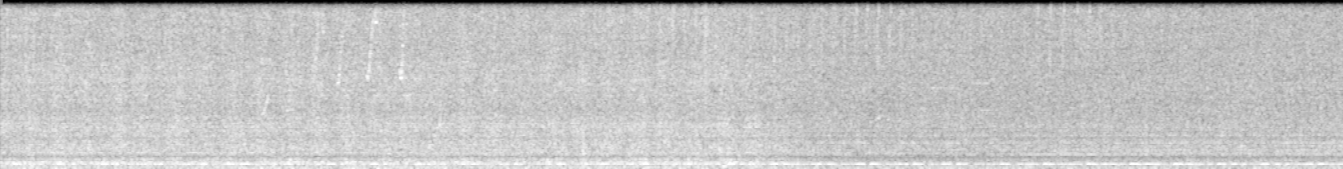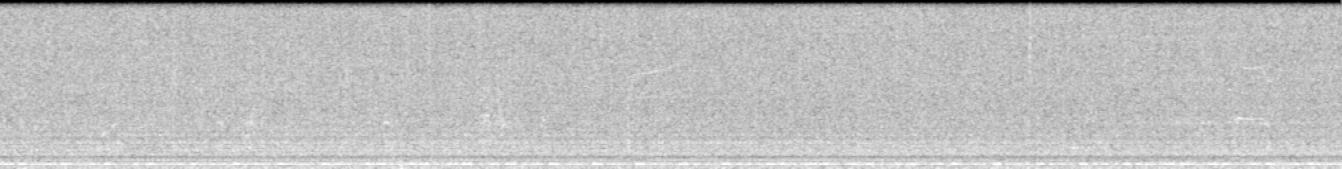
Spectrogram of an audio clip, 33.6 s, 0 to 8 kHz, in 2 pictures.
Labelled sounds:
24.7	25.1	killer whale, southern resident, 4.5 to 4.7 kHz

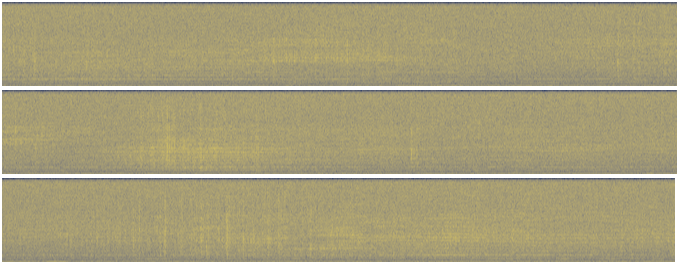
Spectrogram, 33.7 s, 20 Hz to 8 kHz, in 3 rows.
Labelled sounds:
27.5	28.7	vessel noise, 1.2 to 2.5 kHz

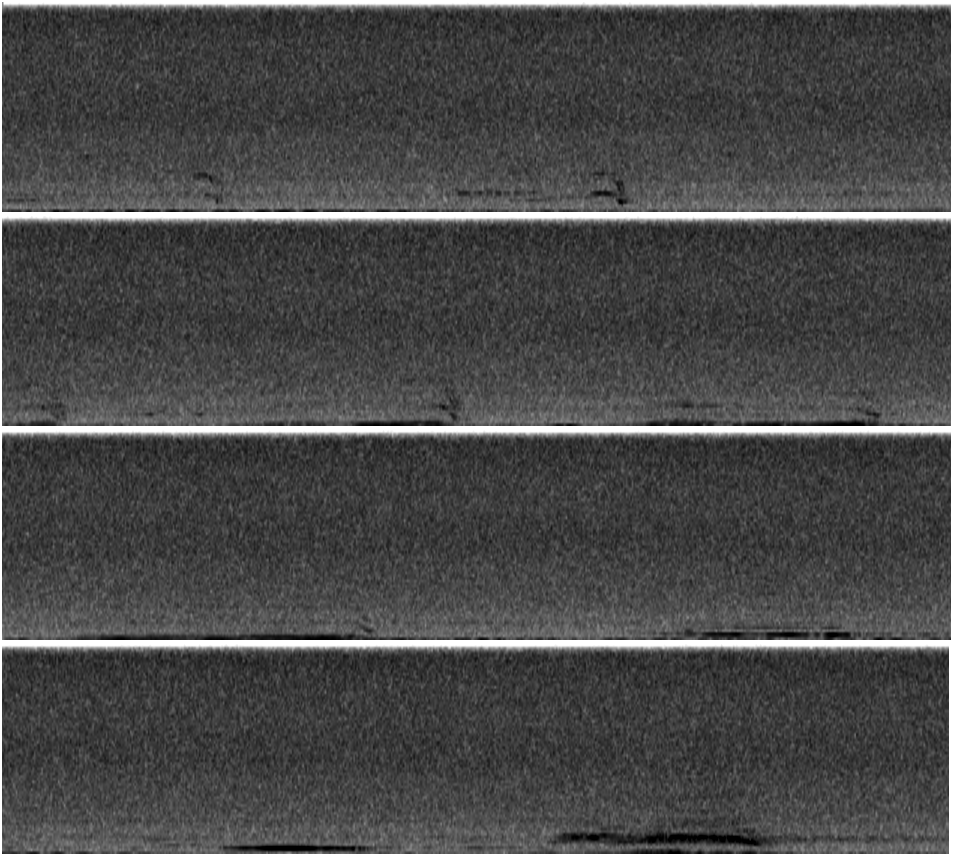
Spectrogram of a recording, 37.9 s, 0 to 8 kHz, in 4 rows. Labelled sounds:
16.1	16.4	humpback whale, 0.80 to 0.99 kHz
34.1	34.4	humpback whale, 0.80 to 0.83 kHz

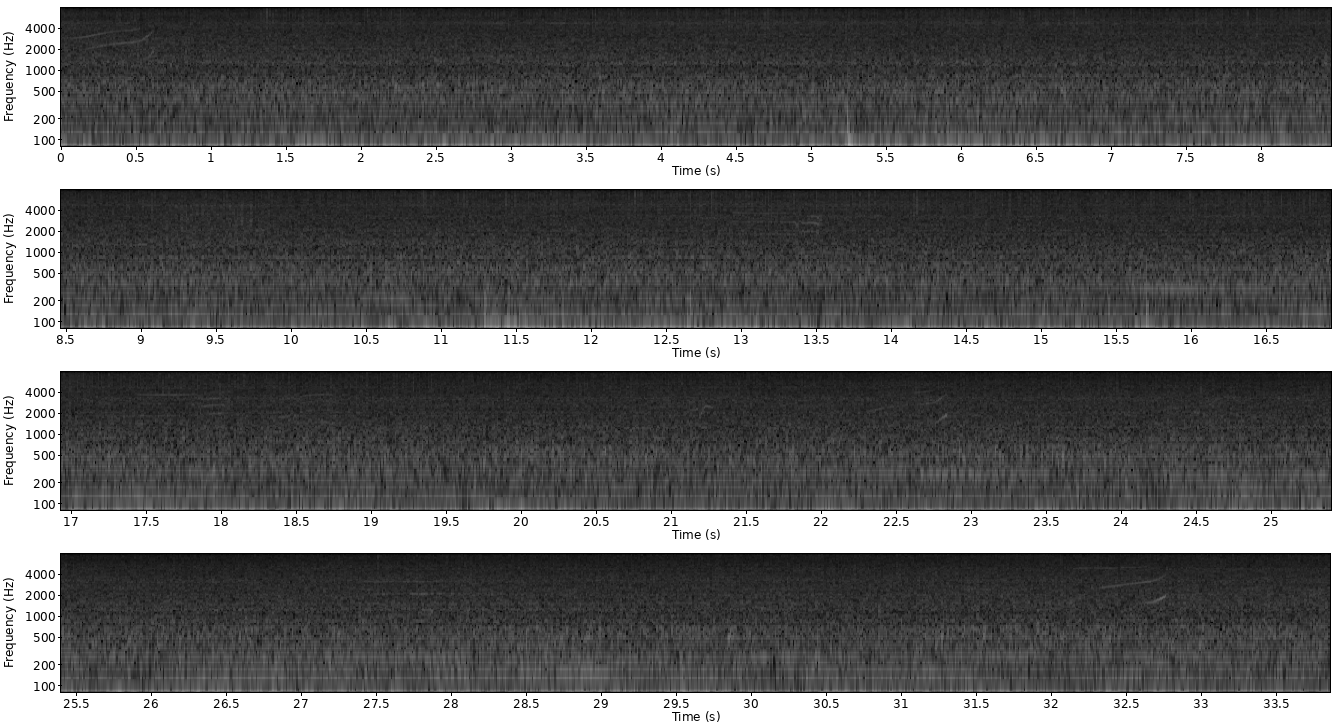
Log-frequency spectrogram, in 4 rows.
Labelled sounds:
0.0	0.7	killer whale, 1.8 to 3.9 kHz
32.3	32.8	killer whale, 1.6 to 5.1 kHz

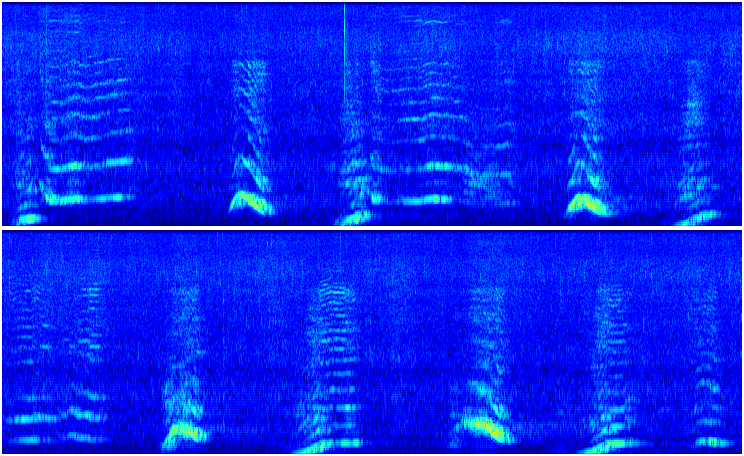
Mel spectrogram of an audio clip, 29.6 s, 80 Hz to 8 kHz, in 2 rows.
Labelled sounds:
0.9	2.7	humpback whale, 0.78 to 6.3 kHz
4.6	5.4	humpback whale, 0.78 to 3.6 kHz
6.8	10.2	humpback whale, 0.78 to 6.2 kHz
11.3	11.8	humpback whale, 0.78 to 1.9 kHz
13.7	14.0	humpback whale, 1.8 to 3.7 kHz
15.1	16.8	humpback whale, 0.78 to 3.7 kHz
18.0	18.3	humpback whale, 0.78 to 1.1 kHz
21.1	21.8	humpback whale, 1.5 to 3.8 kHz
24.1	24.6	humpback whale, 0.78 to 1.1 kHz
26.9	27.5	humpback whale, 0.78 to 2.0 kHz
28.7	29.2	humpback whale, 0.88 to 1.1 kHz

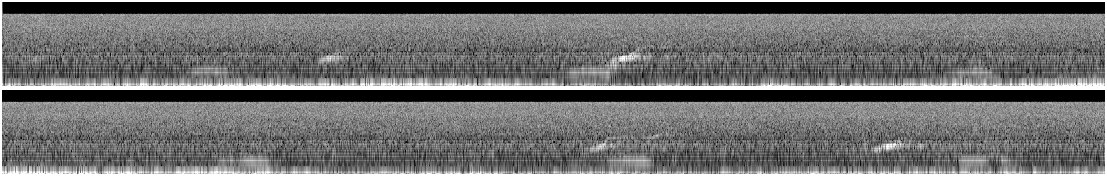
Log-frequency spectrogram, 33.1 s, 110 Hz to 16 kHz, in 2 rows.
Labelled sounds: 25.6	26.5	humpback whale, 0.80 to 1.2 kHz

